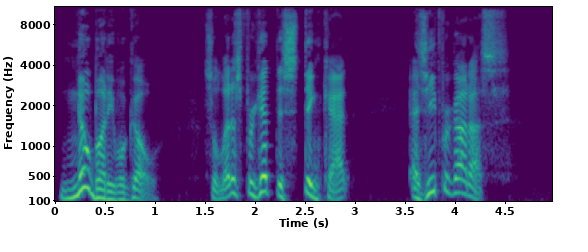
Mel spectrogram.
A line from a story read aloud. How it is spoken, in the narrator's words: exclaimed Brow Prinsloo triumphantly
